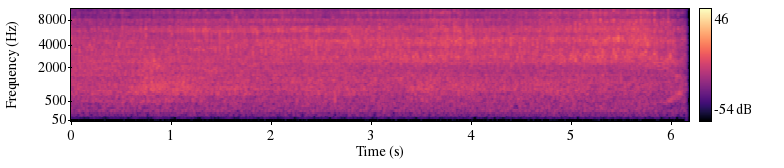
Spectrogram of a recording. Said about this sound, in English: the taxiing show, which concludes every Flying Legends, where you have Pete John and Leon Mathis in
